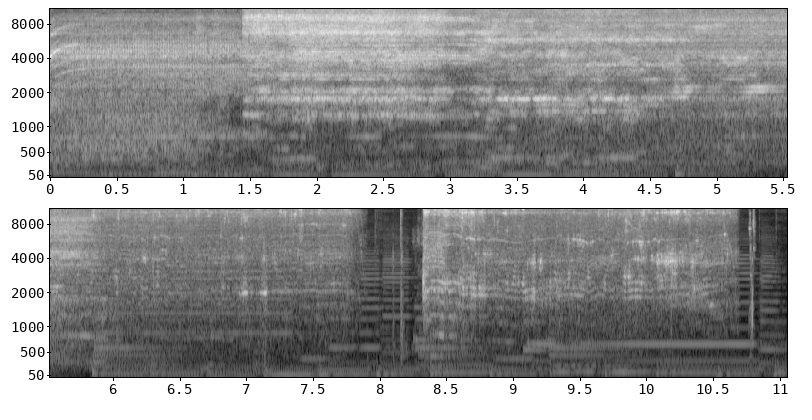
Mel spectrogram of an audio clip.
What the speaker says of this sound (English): I'm going to get out my new Makita cordless saw here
